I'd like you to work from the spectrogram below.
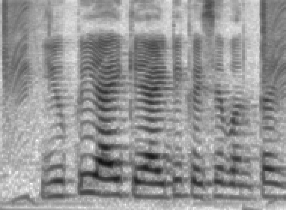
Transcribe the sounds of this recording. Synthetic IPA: juːpiaːikeaːiɖikɐɪsebɐnt̪aɛ

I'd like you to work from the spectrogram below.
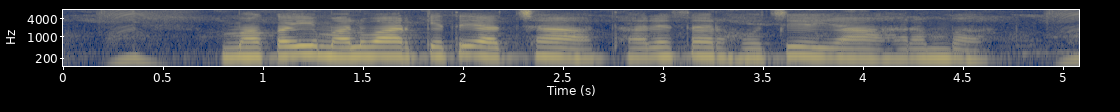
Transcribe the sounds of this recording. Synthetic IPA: məkəimɐlʋaːɾket̪eɐtːʃʰat̪ʰɐɾesəɾɦot͡ʃejaɦɐɾəmbʱa

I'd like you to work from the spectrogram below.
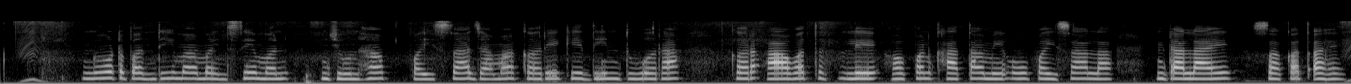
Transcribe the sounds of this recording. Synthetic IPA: noʈbənd̪ʱimaməɪnsemən | d͡ʒunɦa | pəɪsad͡ʒəmakəɾeked̪ind̪uɾa | kəɾaʋət̪ | le | əpənkʰat̪ameopəɪsala | ɖəlae | səkət̪əɦe

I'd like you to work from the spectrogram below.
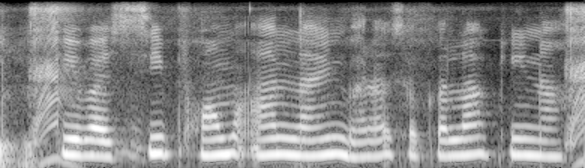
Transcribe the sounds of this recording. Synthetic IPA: keʋasipʰɔma̰ːnlaɪnbʱəɾasəkəlãkina

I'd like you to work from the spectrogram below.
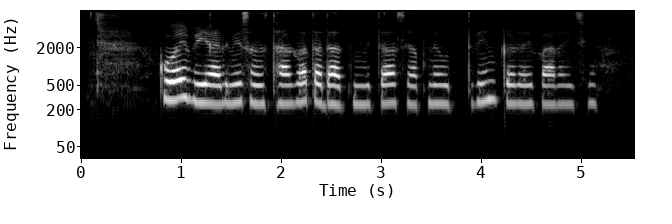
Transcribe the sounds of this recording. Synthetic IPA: koibʱiad̪misə̃nst̪ʰaɡət̪əd̪ʱaɾt̪mit̪aseəpneut̪ːɾinkəɾəjpaɾəjt͡ʃʰɛ

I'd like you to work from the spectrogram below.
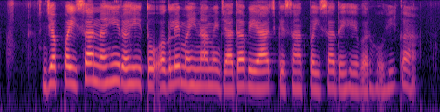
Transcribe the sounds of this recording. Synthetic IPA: d͡ʒɐb̚pəɪsanɐɦĩɾɐɦit̪oʔɐɡlemɐɦinamẽd͡ʒjaːd̪abejaːd͡ʒkesaːt̪̚ʰpəɪsad̪eːɦewəɾɦoːɦikaː

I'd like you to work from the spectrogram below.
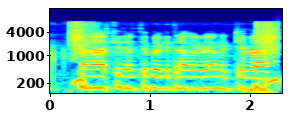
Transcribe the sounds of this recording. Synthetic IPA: mɐnaːʃkid̪ʱɐɾt̪ipɐɾkɪt̪napɐɾɐkaːɾmɪʈːibaː

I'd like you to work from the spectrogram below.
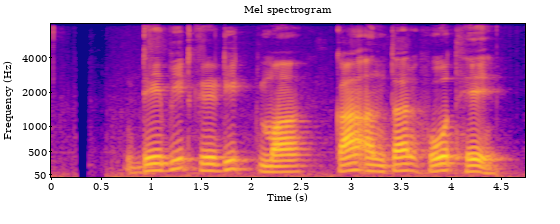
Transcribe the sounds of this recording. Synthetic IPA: ɖeːbiʈkɾeːɖɪʈmã | kaʔə̃nt̪əɾhoːt̪ɦeː

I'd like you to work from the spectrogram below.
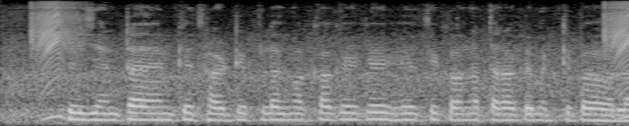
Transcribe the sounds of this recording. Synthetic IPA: sʰid͡ʒɐɳʈaɛnket̪ʰəɾʈiplɐsmɐkːakekekʰeːt̪ikɔːnat̪ɐɾakemɪʈːipɐɾəla

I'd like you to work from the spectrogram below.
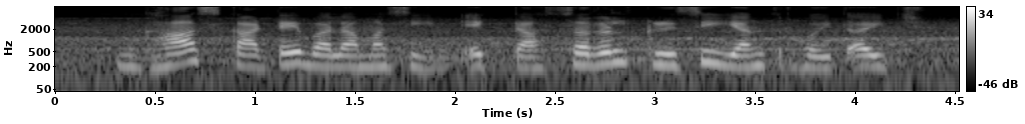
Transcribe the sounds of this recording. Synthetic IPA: ɡʱaskaʈebəlamasiːnek̚ʈasəɾəlkɾisijənt̪ɾɦojt̪əjt͡ɕ

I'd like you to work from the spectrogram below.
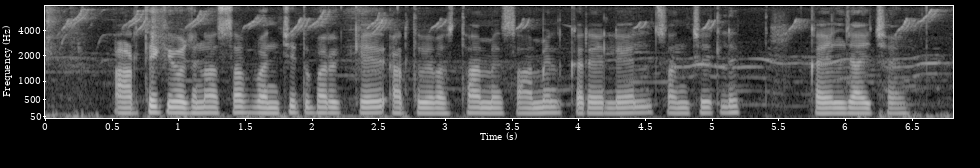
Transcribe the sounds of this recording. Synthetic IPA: aːɾt̪ʰɪkjoːd͡ʒnasəbʱːə̃nt͡ʃɪt̪bəɾɡʱkeəɾt̪ʰəwjəʋəst̪ʰamẽʃaːmɪlkəɾeleːlsə̃nt͡ʃit̪lɪt̪ | kəld͡ʒaːjt͡ʃʰɛ

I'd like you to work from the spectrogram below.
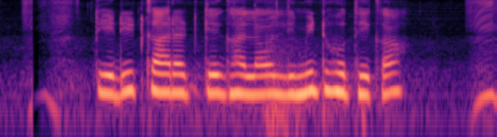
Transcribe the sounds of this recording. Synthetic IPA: kɾeːɖɪʈkaːɾəʈkeɡʱɐlaolɪmɪʈɦoːt̪ekaː

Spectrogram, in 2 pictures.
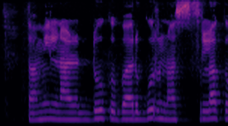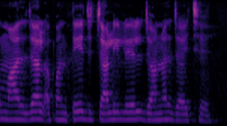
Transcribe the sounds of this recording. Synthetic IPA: t̪əmilnaɖukbəɾɡuɾnəsləkmald͡ʒaləpənt̪ed͡ʒt͡ʃalileld͡ʒanəld͡ʒajt͡ʃʰɛ

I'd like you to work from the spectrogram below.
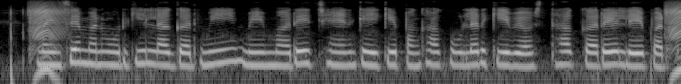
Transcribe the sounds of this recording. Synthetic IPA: mɛɪnsemɐnmuɾɡilaɡəɾmimẽməɾet͡ʃʰɛːnkəɦikepɐ̃ŋkʰakuːləɾkiʋjəʋəst̪ʰakəɾeleːpɐɾ

